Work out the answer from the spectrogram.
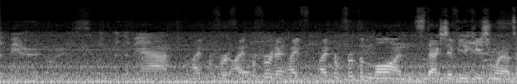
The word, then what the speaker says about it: MAN: Originally I called it, I think, the M-A-N, and then I just called it the Mans, and then I learned it was actually pronounced Mons, so.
